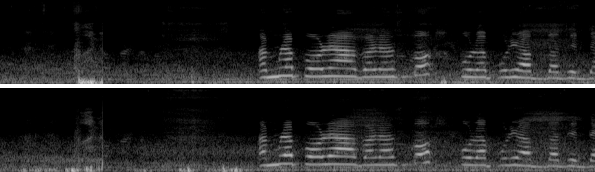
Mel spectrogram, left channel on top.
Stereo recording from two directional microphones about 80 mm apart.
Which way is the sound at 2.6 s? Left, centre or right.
Centre.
